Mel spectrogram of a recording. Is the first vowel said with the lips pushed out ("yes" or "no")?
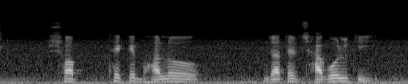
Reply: yes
